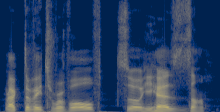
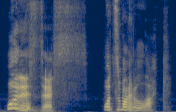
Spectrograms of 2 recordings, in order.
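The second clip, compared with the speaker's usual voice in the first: exasperated outburst; 7 semitones higher, 6 dB louder, slower than usual. Acted. Acts exasperation at a bad draw.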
